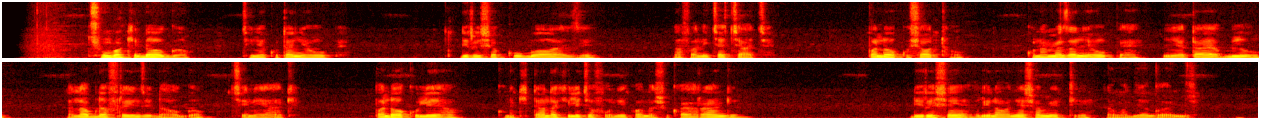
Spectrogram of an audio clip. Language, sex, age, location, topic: Swahili, male, 25-35, Nairobi, education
